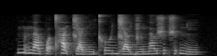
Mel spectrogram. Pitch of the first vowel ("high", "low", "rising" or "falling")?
falling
